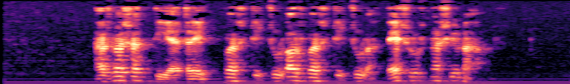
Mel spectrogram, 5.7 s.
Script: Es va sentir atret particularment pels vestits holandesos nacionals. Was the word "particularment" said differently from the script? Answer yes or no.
yes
